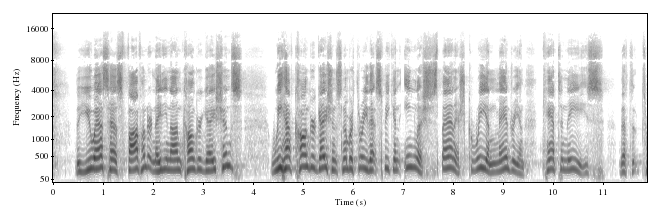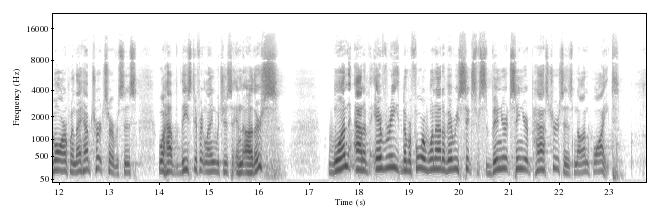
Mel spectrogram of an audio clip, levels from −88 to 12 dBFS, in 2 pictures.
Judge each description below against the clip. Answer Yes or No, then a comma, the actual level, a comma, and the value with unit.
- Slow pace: Yes, slow, 125 wpm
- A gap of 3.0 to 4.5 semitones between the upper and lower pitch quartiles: Yes, average, 4.1 semitones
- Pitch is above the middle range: Yes, high, 205 Hz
